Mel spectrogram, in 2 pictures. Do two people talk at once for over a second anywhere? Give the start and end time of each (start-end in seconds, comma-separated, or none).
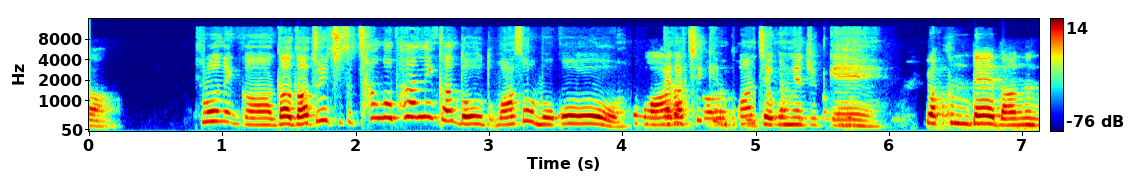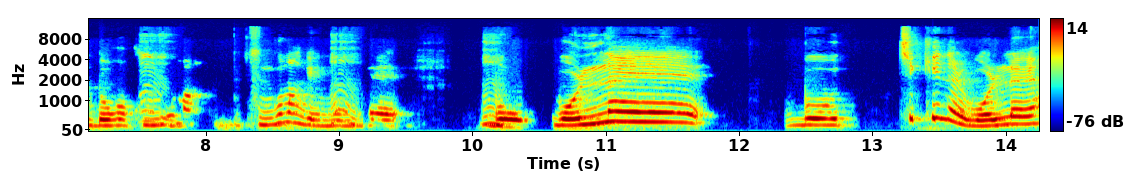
4.1-5.9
